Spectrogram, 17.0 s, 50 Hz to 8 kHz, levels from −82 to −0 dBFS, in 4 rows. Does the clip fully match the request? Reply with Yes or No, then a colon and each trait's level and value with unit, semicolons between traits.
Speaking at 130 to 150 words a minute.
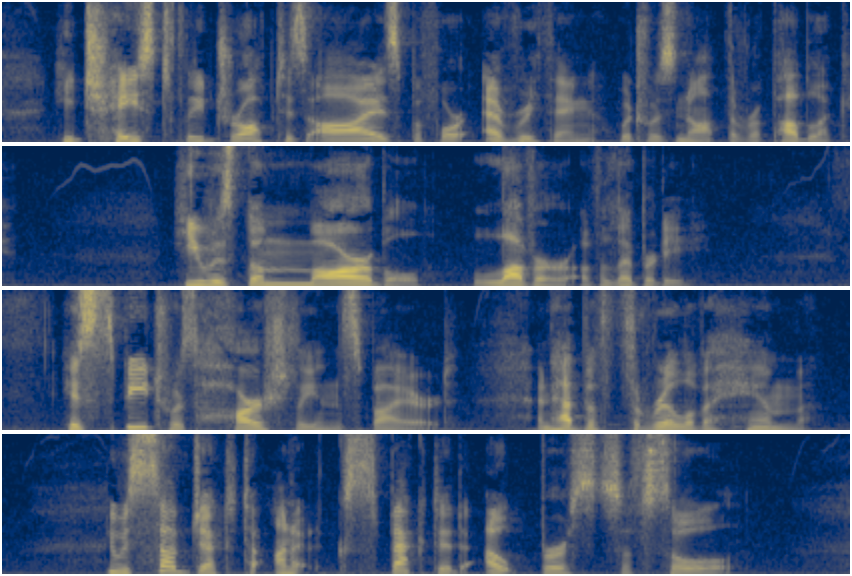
Yes: average, 140 wpm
